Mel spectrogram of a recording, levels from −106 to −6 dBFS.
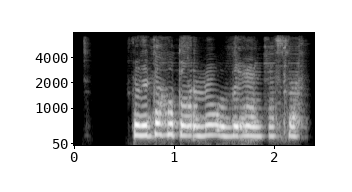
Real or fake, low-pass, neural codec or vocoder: fake; 7.2 kHz; codec, 44.1 kHz, 1.7 kbps, Pupu-Codec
